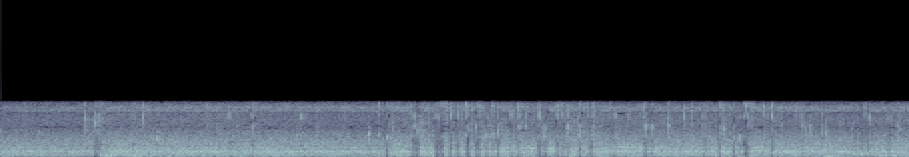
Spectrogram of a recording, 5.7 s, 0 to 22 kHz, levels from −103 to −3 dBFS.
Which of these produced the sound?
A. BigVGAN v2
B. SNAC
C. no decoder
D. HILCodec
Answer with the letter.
C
